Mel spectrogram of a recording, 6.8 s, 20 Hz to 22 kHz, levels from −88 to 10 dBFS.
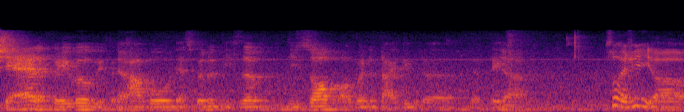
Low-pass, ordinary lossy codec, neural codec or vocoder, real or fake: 7.2 kHz; none; none; real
